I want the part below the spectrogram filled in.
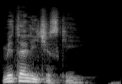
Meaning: metal; metallic
- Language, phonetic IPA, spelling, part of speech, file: Russian, [mʲɪtɐˈlʲit͡ɕɪskʲɪj], металлический, adjective, Ru-металлический.ogg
